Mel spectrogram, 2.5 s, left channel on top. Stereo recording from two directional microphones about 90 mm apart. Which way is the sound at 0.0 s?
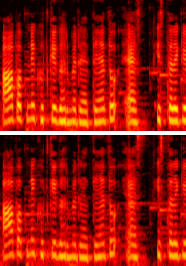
40° left (ahead or behind).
